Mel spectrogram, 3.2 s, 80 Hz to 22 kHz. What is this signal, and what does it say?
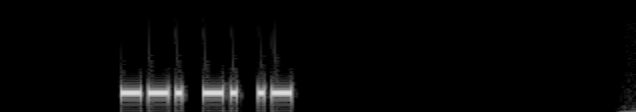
Morse code, heard as a keyed tone, about 34 wpm, 700 Hz. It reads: GNA
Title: USA Call Sign Postfixes - 3 Letters 35wpm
